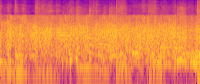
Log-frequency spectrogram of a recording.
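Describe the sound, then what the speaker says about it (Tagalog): Congregation clapping for the Lord during a church service, loud continuous applause filling the room with some voices mixed in underneath. "Palakpak sa Panginoon!"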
